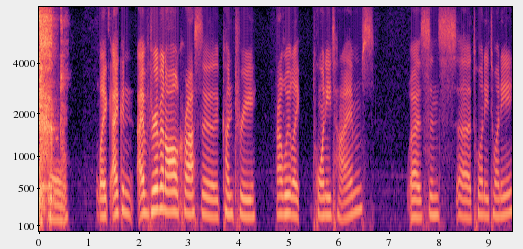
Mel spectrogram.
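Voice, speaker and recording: A woman with a Western US accent speaks very slowly at a medium pitch. The sound is dry and close, with no echo. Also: fairly even intonation. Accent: Western American, close to Californian. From Washington State, US. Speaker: livestream guest. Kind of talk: casual chat.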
